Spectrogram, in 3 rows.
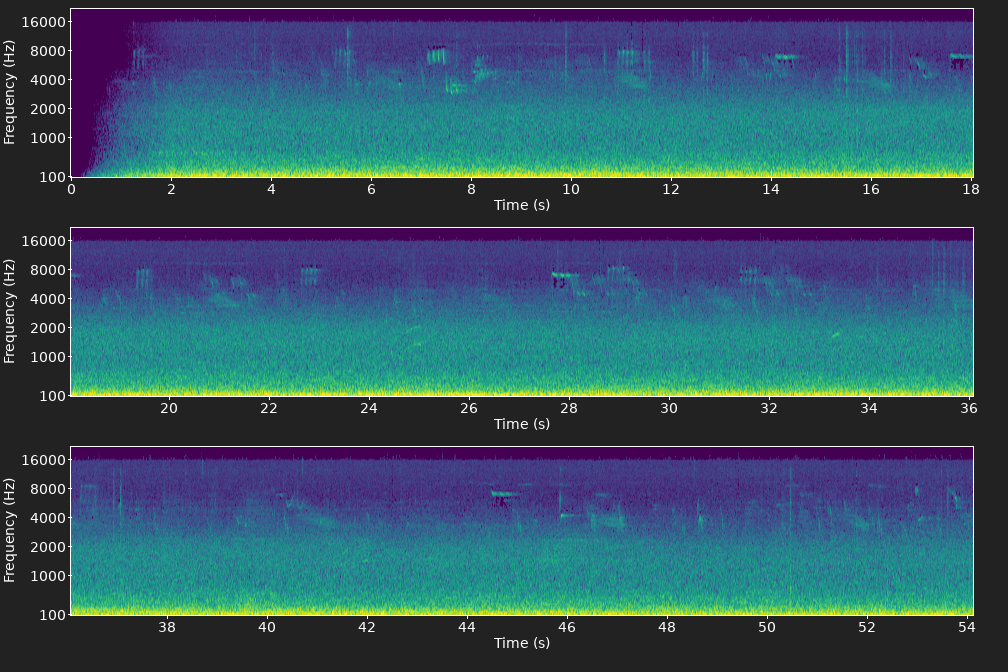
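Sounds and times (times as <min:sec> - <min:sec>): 
distant heavy traffic: 0:00.4 - 0:54.1
birds in a park on a spring afternoon: 0:00.7 - 0:54.1.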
